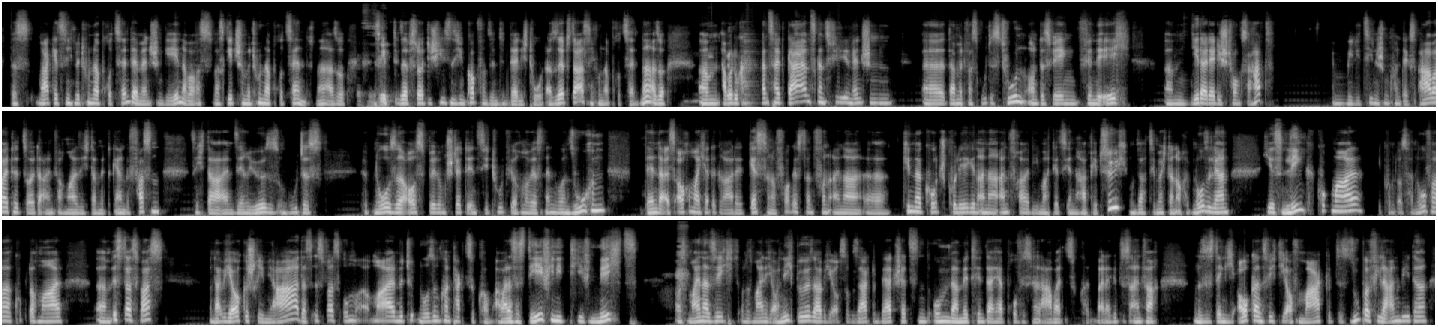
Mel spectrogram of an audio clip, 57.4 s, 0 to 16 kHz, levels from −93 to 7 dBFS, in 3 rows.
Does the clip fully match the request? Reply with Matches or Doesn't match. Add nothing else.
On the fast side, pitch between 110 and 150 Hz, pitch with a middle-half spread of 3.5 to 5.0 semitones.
Matches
